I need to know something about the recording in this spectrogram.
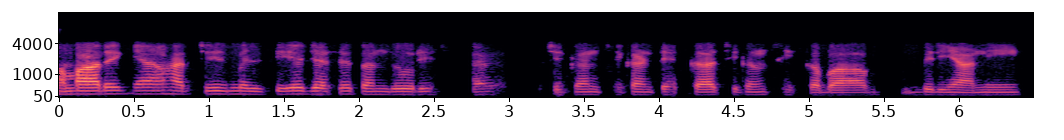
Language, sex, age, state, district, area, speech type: Urdu, male, 18-30, Uttar Pradesh, Balrampur, rural, conversation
